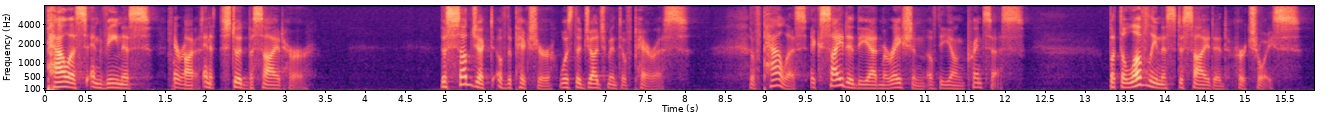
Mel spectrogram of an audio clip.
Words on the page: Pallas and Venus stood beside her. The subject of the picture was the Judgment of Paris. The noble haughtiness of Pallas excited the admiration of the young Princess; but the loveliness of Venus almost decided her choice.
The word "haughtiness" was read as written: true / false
false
